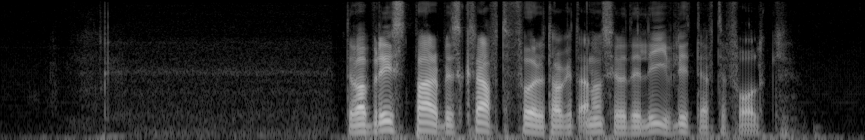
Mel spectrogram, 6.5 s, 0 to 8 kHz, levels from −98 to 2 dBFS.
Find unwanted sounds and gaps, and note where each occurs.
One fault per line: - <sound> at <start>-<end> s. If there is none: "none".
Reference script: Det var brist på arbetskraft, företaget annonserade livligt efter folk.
none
